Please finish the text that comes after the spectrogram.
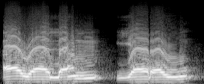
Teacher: را کو ہیوی کریں گے، اس کی ساؤنڈ اوپر کی طرف ہے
